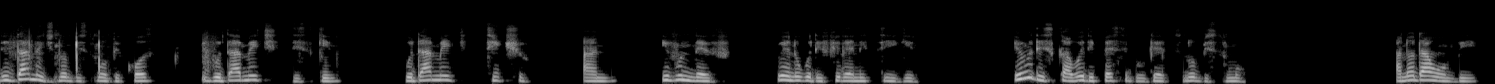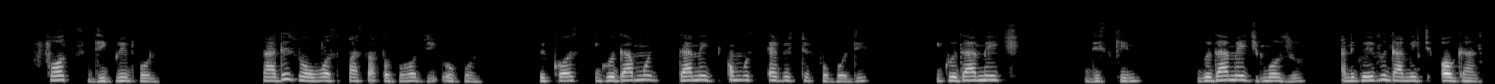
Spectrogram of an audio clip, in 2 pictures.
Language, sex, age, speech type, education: Nigerian Pidgin, female, 30-45, spontaneous, tertiary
